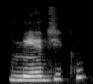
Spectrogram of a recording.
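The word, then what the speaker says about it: médica: Again remember that we have an accent here on top of the letter E. So we have to put stress on the accent. Magic.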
